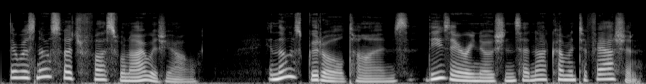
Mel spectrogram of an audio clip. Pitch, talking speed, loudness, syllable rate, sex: 205 Hz, 205 wpm, -16 LUFS, 5.4 syllables/s, female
